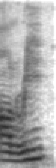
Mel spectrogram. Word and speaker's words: Henri: Now, spelled like Henry with an I, but it's I'm sure it's pronounced Henri with the French uh in the French manner. Henry Benolen or Henri Bencolen was is kind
